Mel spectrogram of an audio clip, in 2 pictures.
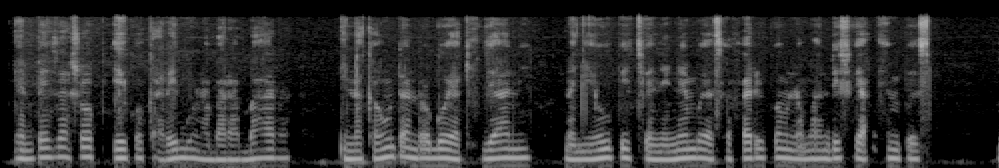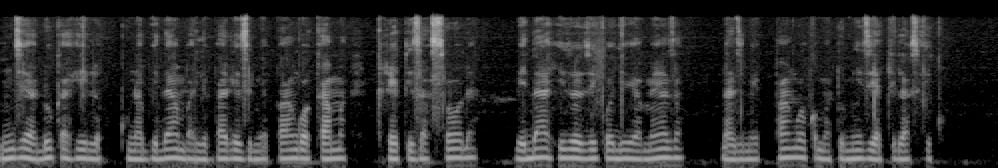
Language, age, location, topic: Swahili, 18-24, Kisii, finance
